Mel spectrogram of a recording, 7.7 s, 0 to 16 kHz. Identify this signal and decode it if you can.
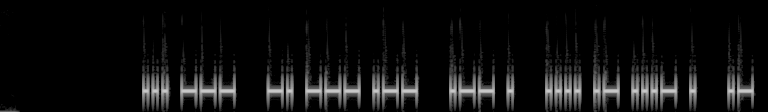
Morse code, heard as a keyed tone, about 25 wpm, 700 Hz. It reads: SO NOW WE HAVE A
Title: Sentences from Top 1000 Words - Review Part 2 - 25wpm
